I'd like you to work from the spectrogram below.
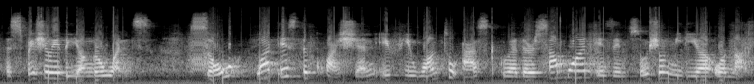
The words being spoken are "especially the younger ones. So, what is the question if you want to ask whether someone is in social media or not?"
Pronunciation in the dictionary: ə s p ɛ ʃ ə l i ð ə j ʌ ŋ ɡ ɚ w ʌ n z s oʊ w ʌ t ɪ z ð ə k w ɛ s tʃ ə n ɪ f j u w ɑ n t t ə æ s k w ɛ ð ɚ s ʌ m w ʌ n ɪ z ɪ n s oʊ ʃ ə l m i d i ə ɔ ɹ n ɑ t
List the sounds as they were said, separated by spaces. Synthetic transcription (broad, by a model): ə s p ɛ ʃ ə l i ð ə j ʌ ŋ ɡ ɚ w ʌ n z s oʊ w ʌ t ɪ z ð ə k w ɛ s tʃ ə n ɪ f j u w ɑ n t t ə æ s k w ɛ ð ɚ s ʌ m w ʌ n ɪ z ɪ n s oʊ ʃ ə l m i d i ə ɔ ɹ n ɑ t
